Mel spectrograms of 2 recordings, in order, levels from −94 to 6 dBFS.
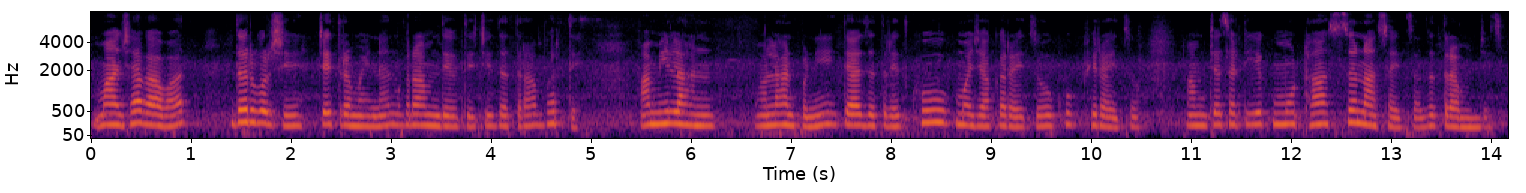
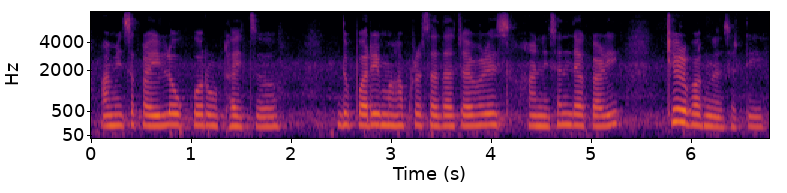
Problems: none marked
